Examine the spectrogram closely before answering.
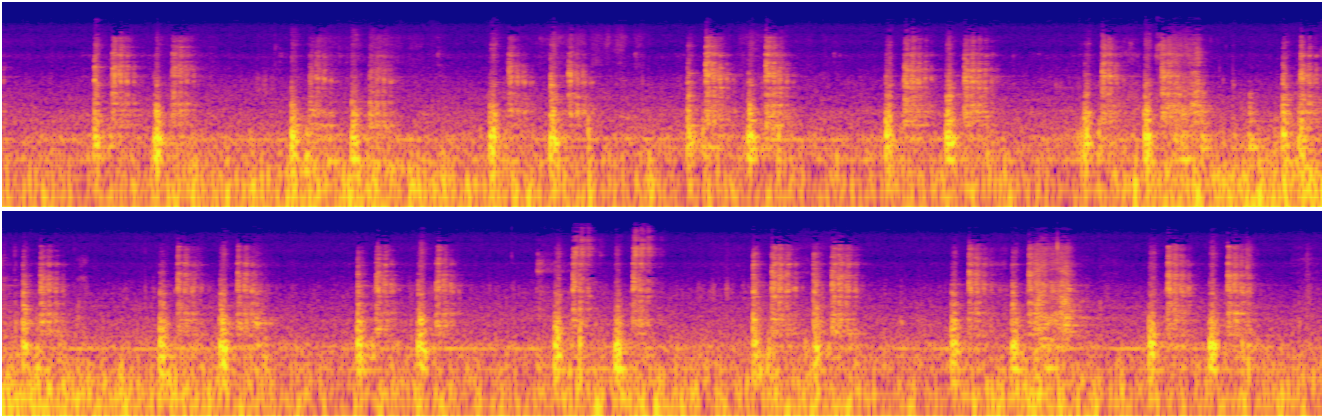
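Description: Sled wheels clack rhythmically over track joints.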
